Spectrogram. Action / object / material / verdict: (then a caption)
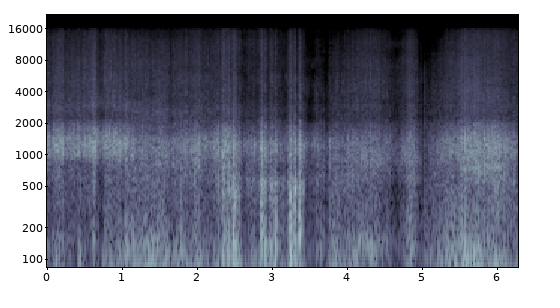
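scrape / foam microphone windscreen / foam / none. Toothbrush bristles brush and scratch across a black foam windscreen on a microphone, making a steady, close rustling scrape with a strong midrange hiss and a low, dull rumble beneath. The strokes grow louder and choppier in the middle, drop briefly quieter, then settle back into continuous brushing.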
